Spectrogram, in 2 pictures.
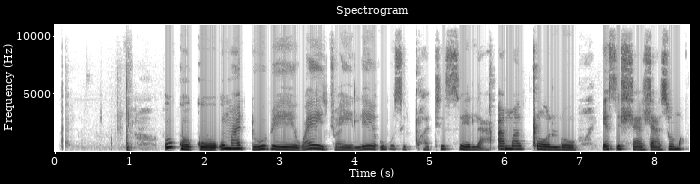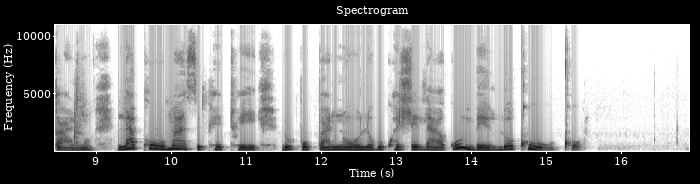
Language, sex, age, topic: North Ndebele, male, 50+, health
